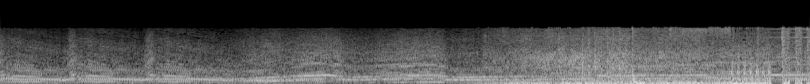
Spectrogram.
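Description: A car engine accelerating hard through the gears: its pitch climbs and drops back at each shift, then it holds a louder, steadier note with a growing rush of noise.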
